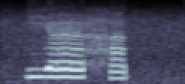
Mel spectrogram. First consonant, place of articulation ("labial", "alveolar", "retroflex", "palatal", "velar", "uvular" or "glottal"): palatal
